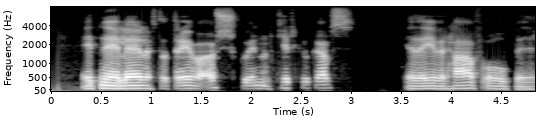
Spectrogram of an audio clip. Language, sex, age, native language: Icelandic, male, 30-39, Icelandic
